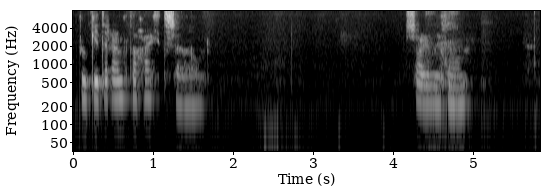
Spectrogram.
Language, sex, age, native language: Icelandic, female, 11, Icelandic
